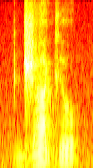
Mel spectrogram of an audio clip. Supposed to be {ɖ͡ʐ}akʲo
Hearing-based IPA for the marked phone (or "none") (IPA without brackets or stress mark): d͡ʒ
